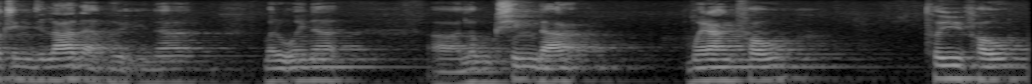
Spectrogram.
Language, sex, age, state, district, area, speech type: Manipuri, male, 18-30, Manipur, Kakching, rural, spontaneous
